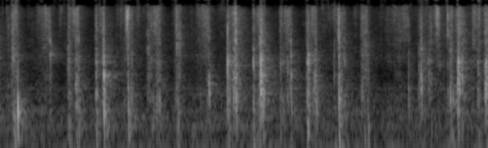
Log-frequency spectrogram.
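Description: Tarot cards are shuffled by hand, riffling and slapping together.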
